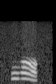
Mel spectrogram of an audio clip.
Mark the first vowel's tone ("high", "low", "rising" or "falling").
falling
